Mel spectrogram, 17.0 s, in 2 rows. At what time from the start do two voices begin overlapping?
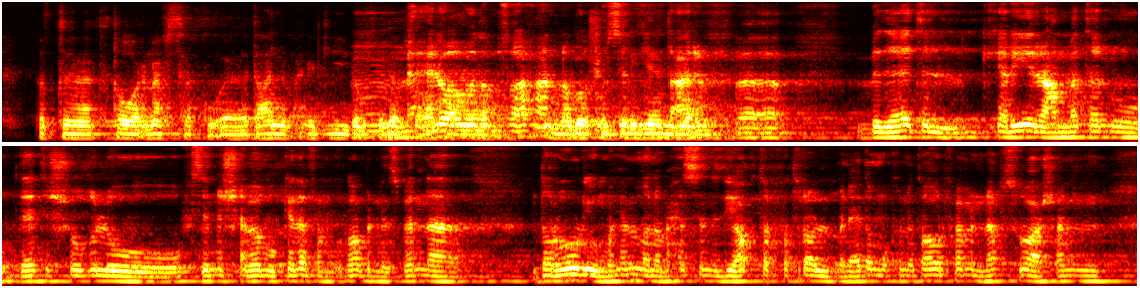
2.6 s

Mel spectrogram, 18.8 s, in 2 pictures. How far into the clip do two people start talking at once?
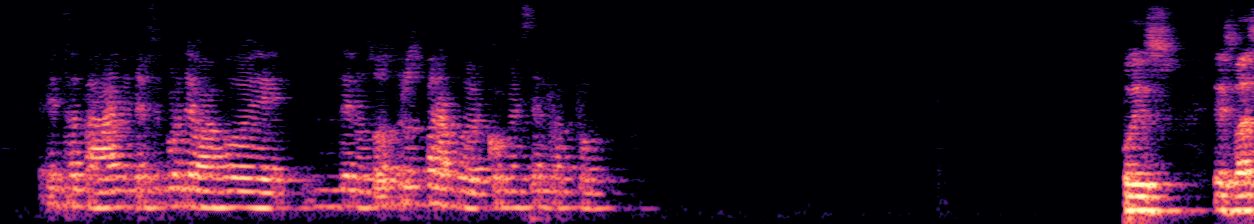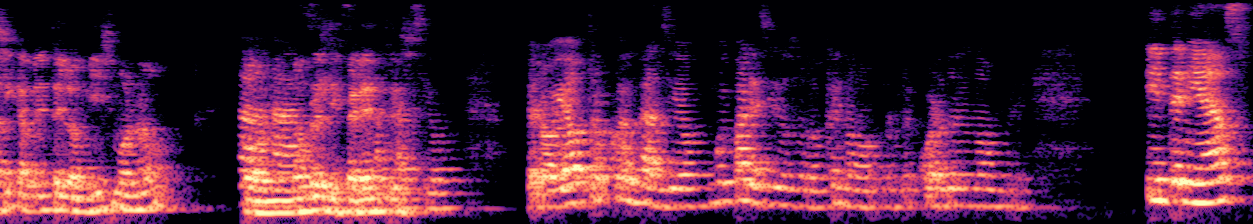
11.2 s

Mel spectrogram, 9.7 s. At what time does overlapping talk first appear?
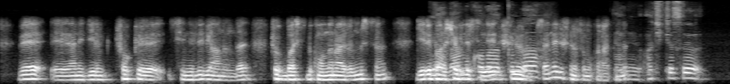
5.7 s

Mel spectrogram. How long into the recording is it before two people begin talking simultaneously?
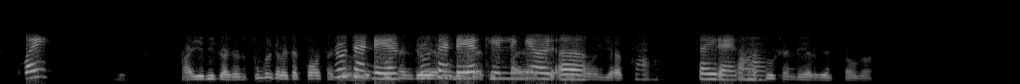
3.3 s

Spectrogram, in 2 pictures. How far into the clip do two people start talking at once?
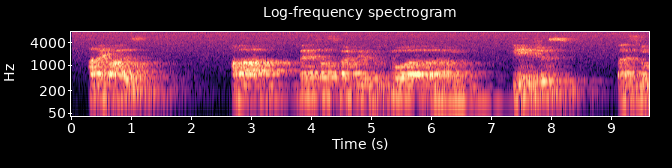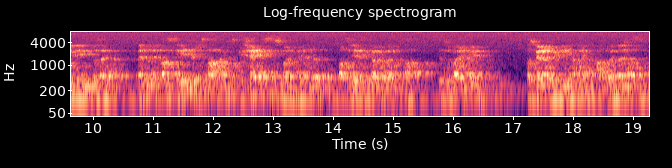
none

